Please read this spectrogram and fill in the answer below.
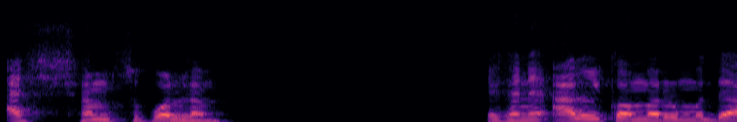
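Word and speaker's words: الشمس: যেমন আশ শামসু উচ্চারণটা যেরকম ওইরকম হইলে হরফে শামসি।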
